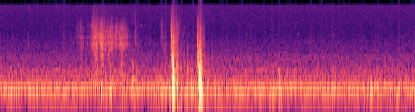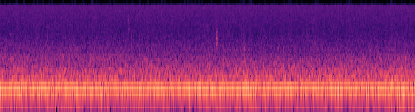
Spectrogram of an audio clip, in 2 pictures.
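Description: Steady low drone of a car driving, heard from inside the cabin, with two sharp knocks about half a second apart a few seconds in.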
